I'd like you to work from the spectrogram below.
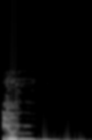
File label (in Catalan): "lluny", Com pronunciar en català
